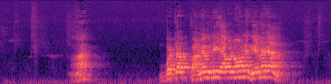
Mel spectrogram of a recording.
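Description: An elderly man speaks loudly and with animation nearby.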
